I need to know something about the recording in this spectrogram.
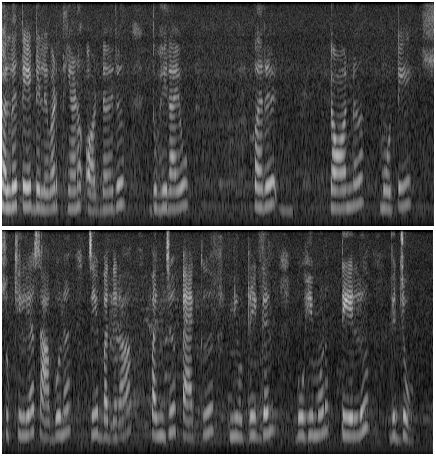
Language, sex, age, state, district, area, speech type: Sindhi, female, 18-30, Rajasthan, Ajmer, urban, read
